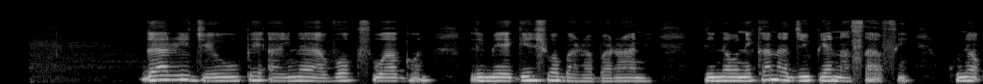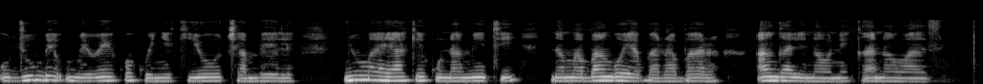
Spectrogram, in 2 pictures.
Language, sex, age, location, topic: Swahili, female, 18-24, Nairobi, finance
